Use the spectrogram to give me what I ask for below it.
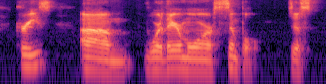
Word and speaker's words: Kryze: That actually takes front and center, where you have Bo-Katan and Clan Kryze, I think is how you say it. Yeah, Kryze.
